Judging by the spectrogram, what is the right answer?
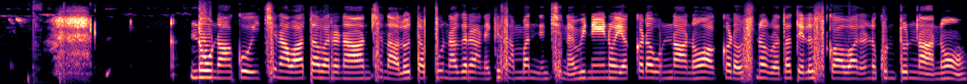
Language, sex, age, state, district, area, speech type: Telugu, female, 18-30, Andhra Pradesh, Chittoor, urban, read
